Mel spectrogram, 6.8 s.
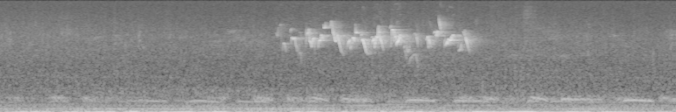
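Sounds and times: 
long-tailed rosefinch twittering: 0.1 - 6.7.

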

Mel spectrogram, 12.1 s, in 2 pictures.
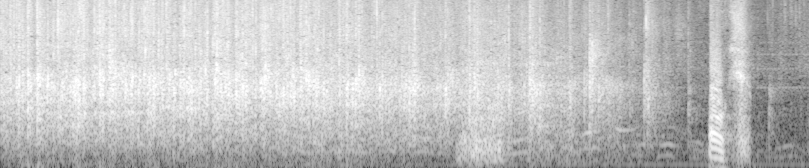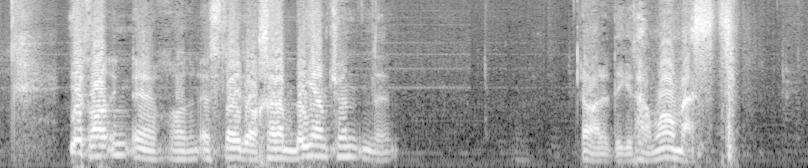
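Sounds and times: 
audience applause in a lecture hall after a motivational talk: 0.0 - 5.6
speech: 5.4 - 5.7, 6.6 - 9.1, 10.4 - 11.6.

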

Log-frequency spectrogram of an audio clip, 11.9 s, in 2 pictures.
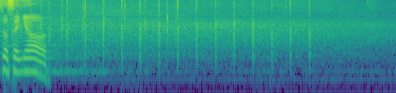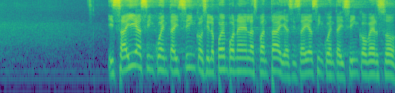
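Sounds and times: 
speech: 0.0 - 1.0, 7.6 - 11.8
audience applause: 0.0 - 6.9.

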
